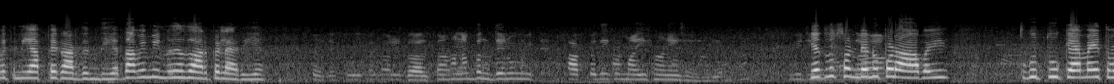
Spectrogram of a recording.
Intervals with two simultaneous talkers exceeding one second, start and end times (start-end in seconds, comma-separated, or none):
8.1-9.5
